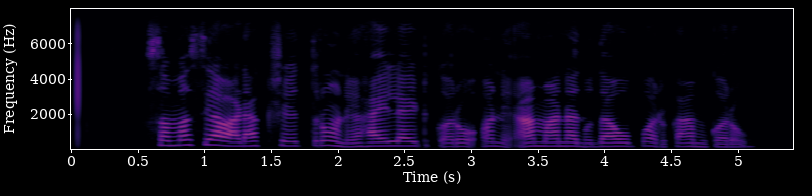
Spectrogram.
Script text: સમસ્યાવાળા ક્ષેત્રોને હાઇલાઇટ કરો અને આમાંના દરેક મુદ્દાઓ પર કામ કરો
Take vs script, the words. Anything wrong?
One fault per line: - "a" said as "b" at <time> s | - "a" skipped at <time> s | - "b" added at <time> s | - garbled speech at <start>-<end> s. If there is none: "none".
- "દરેક" skipped at 3.9 s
